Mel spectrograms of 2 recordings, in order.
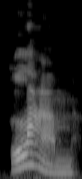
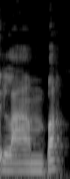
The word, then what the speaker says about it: lamb: An example might be lamb or comb. Here we don't pronounce the B, we don't say lamb, it's just lamb or comb. The B is totally silent.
